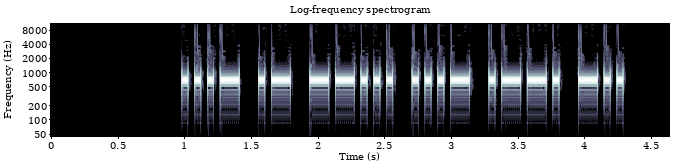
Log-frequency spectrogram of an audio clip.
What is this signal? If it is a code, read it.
Morse code, heard as a keyed tone, about 25 wpm, 700 Hz. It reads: VA7VPD
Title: DXCC-100 Call Signs - 6 Characters - Repeated 3x - 25wpm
